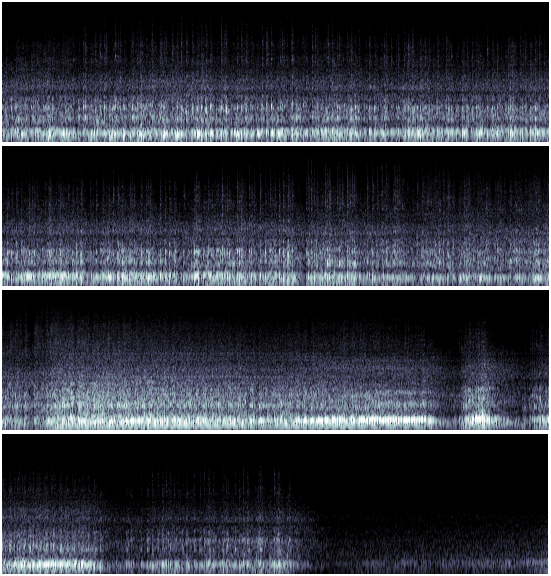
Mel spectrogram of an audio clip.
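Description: Race car engine running, first steady and then at a raised speed with a slight rise in pitch. A quick blip of the throttle comes about two-thirds of the way through, and the sound fades out near the end.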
